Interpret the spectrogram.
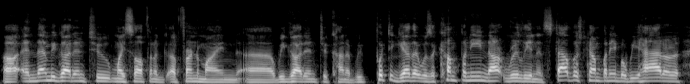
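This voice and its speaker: A man's voice: fairly high pitch, very fast, a little mellow, no room sound, studio quality. A man in his thirties from Bosnia, a podcast guest in casual interview talk, often restarting and repeating words. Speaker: podcast guest, event company owner.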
